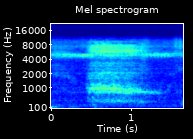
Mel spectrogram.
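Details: An African buffalo grazing about 3 ft away at night in Kruger Park, 14 March 2016, gives a soft, breathy exhale through its nose, a brief rushing puff of air, amid grass-tearing crunches.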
